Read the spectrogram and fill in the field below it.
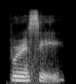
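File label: "per se", Indian English; Dictionary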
